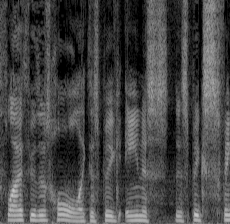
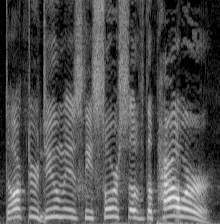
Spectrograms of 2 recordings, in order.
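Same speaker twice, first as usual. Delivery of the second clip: mock wooden hero line, higher and louder; badly delivered hero line; 9 semitones higher, 10 dB louder than usual. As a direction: ham up a clunky blockbuster line. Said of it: "worst delivered lines".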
